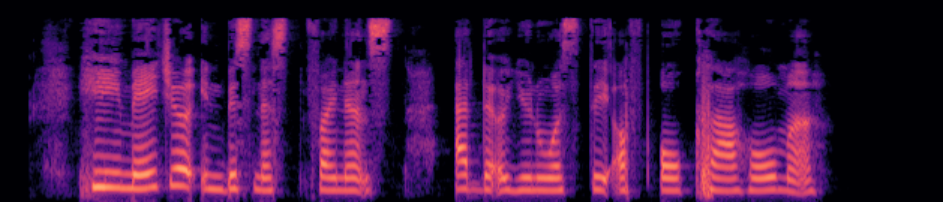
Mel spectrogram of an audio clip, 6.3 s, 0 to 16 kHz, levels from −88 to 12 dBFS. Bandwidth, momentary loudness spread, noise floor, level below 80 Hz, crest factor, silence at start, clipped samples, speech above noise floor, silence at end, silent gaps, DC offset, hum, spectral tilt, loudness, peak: 11.5 kHz; 6 LU; under -90 dBFS; -64 dBFS; 16 dB; 0.35 s; under 0.1%; over 73 dB; 0.85 s; none; under 0.1%; none; -2.5 dB/octave; -17 LUFS; -2 dBFS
